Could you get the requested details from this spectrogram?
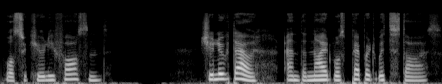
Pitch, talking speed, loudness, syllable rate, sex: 205 Hz, 190 wpm, -19 LUFS, 6.8 syllables/s, female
